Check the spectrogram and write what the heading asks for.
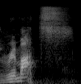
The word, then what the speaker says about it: Rimac: Actually pronounced Rimac.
